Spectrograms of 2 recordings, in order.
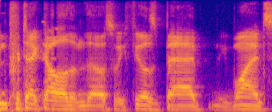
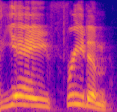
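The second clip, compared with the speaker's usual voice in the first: mock cheer; 10 semitones higher, slower than usual. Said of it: "mock cheer".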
